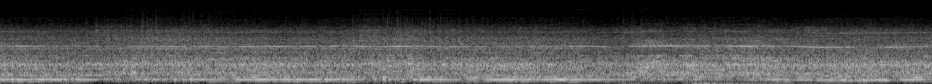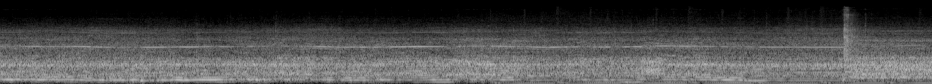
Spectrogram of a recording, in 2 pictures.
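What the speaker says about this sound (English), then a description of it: "I'll spin the Kirby around and you'll see it just glides across your sculptured carpet" Kirby Avalir 2 upright vacuum cleaner running steadily over sculptured carpet, a loud continuous motor drone with whining tones and slight pitch wobble as it glides back and forth, ending with a brief sharp click.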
